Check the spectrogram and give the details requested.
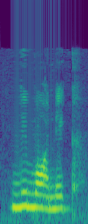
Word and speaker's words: mnemonic: It is mnemonic.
